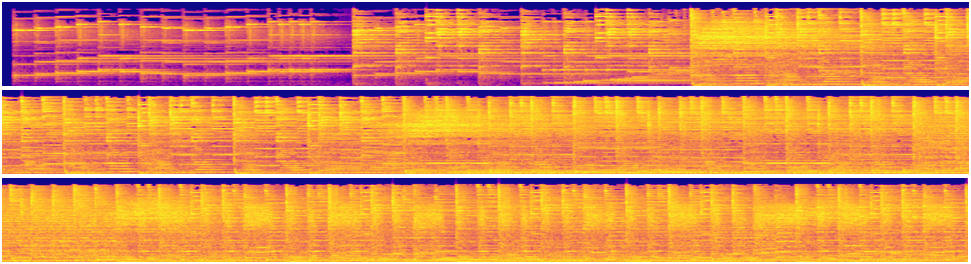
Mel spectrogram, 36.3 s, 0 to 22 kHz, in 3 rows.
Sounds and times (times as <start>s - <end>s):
Electronic music: 4.8s - 36.2s.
